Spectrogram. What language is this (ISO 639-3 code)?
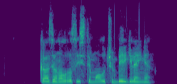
uzb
